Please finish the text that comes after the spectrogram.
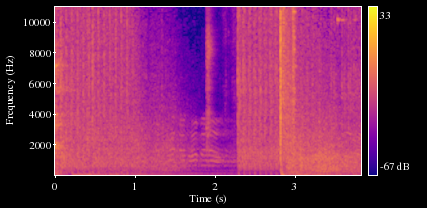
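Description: Rapid automatic gunfire in the shooter game Battlefield 4, a dense continuous stream of shots with a brief lull and one sharp louder crack near the end, over a busy battlefield backdrop.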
